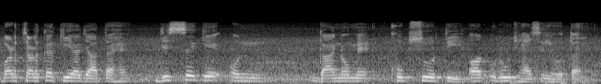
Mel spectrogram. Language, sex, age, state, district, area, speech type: Urdu, male, 18-30, Delhi, North East Delhi, urban, spontaneous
